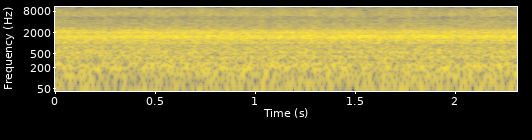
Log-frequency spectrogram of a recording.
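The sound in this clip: A car engine drones while driving on a dark back road at night, a steady, even rumble holding constant without any voices.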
